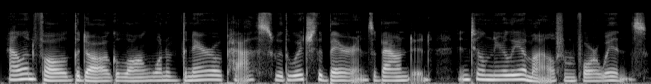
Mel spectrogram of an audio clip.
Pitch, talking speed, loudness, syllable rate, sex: 190 Hz, 205 wpm, -15 LUFS, 5.4 syllables/s, female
